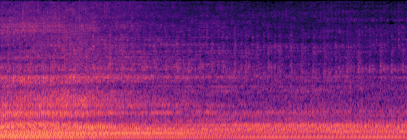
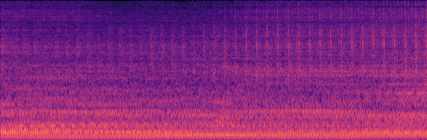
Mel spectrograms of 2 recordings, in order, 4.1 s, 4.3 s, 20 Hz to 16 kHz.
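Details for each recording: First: Porsche Boxster with forged Audi 2.7T twin-turbo engine, first start in months after sitting: fast, light, regular lifter tick over the low idle rumble, keeping pace with the engine; it has not gone away with use. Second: Porsche Boxster with Audi S4 2.7 bi-turbo forged engine, after replacing a bad lifter: warm, after about a minute, smooth even idle and two clean throttle blips, no tapping. Cold-start noise, possibly piston slap, disappears once warm.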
